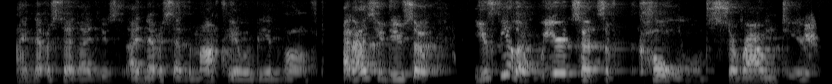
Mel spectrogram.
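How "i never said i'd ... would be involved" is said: close, secretive, hushed half-whisper. Voicing a character who leans in close to someone: half-whispering in someone's ear. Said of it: "he whispers in your ear".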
